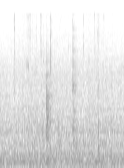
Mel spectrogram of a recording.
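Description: Faint, irregular clicks and mouthing sounds of a dachshund puppy chewing and tugging at a plush toy, with a sharper click about a second in.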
